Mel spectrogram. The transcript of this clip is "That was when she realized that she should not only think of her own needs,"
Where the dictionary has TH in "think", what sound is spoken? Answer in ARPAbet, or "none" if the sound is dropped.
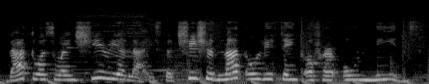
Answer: TH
